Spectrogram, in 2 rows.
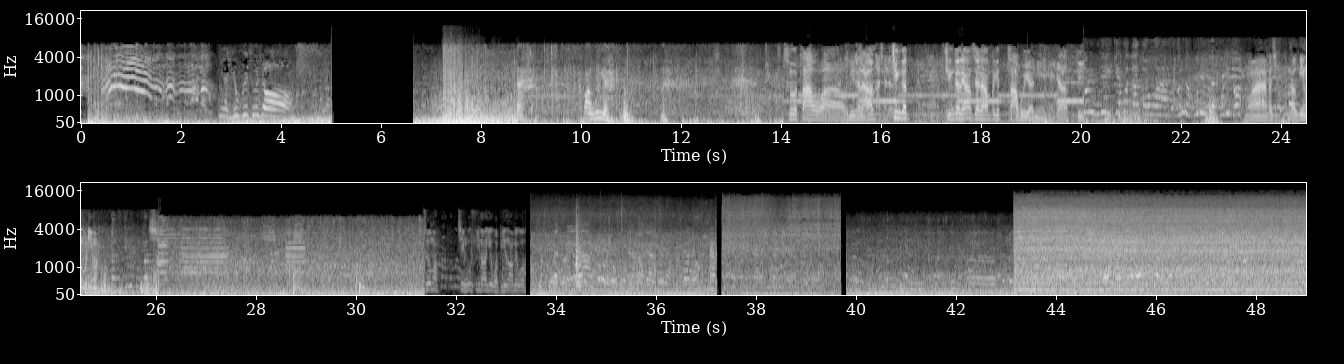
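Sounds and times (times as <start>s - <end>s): wind: 0.0s - 5.0s, 6.7s - 49.0s
emergency vehicles idling: 13.9s - 20.1s, 33.5s - 40.2s, 43.2s - 49.0s
traffic rumble: 25.0s - 31.4s, 33.5s - 49.0s
vehicle horns: 26.0s - 29.2s.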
